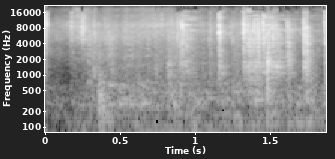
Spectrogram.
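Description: Several pigeons coo and rustle close by in a loft, soft throaty calls overlapping with fluttering and shuffling.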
